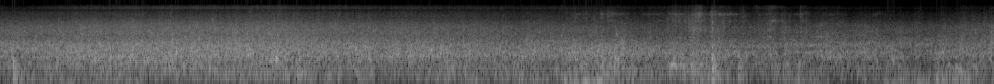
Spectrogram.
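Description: River water rushing through a small rapid around a boulder, a steady wash of noise. A gust of wind rumbles on the microphone about six seconds in.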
